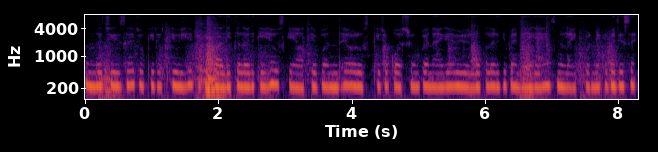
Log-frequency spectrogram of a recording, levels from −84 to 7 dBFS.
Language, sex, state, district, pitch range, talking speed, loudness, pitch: Hindi, female, Chhattisgarh, Jashpur, 215-225 Hz, 260 wpm, -34 LUFS, 220 Hz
